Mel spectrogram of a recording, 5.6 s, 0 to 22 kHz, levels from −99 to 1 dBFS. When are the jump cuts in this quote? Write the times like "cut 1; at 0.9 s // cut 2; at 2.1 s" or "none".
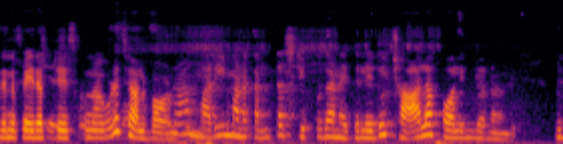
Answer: cut 1; at 1.9 s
